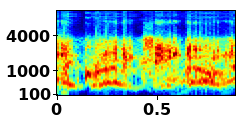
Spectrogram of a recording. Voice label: announce enemy zombie, combine grunt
